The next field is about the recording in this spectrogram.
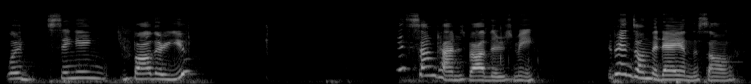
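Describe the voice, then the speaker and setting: Slow, high-voiced woman reading a storybook. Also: slight background noise. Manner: expressive, explains words simply for children. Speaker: read-aloud host. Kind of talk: storybook read-aloud with explanations.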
